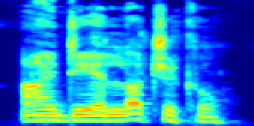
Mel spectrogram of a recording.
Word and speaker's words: ideological: Ideological. The stress is on lodge in the middle.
